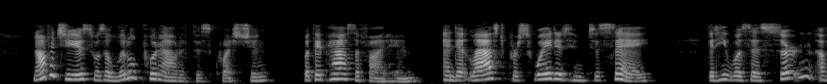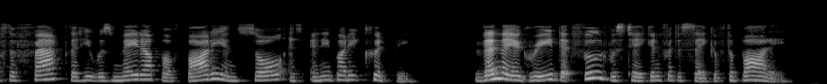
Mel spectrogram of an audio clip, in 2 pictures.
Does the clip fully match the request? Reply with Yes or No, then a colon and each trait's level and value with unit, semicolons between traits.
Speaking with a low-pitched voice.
No: high, 190 Hz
